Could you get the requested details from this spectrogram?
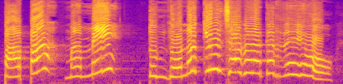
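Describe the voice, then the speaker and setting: A woman voicing a cheeky young boy in a comic cartoon who talks back to his parents in a bossy, squeaky voice. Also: animated, normal speed, very noisy. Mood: defiant. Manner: defiant, bossy. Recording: very loud music underneath.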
